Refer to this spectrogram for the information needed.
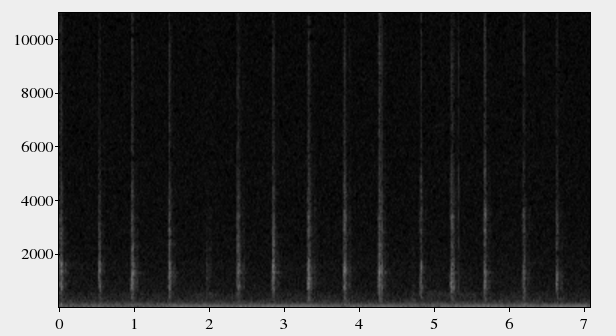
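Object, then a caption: Bristle brush on canvas panel. A bristle brush tip stipples grey paint onto a small canvas panel with orange paint, making 14 short, dry taps at a loose, roughly once-per-second pace. Each tap is a brief, bright tick that dies away almost instantly, over a steady low hum.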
